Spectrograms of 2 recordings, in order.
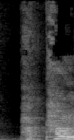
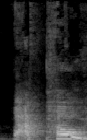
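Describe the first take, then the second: First: Said in the usual way. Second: 빠타흐 with a tense, forceful opening B; 빠타흐 begun on a doubled, unaspirated 빠; hard first consonant. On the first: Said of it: "파타흐로 듣는단 말이에요". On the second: Shown as a demonstration. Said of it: "이렇게 해야 됩니다".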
